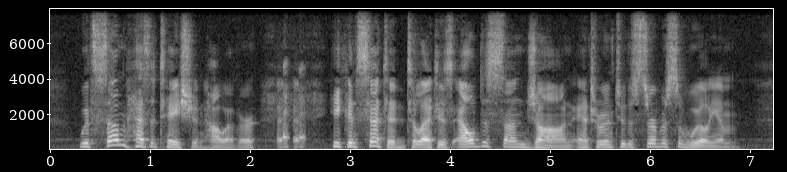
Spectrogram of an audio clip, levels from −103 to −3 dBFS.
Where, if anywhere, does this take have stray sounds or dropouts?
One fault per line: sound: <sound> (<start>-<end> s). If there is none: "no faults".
sound: laugh (2.3-2.6 s)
